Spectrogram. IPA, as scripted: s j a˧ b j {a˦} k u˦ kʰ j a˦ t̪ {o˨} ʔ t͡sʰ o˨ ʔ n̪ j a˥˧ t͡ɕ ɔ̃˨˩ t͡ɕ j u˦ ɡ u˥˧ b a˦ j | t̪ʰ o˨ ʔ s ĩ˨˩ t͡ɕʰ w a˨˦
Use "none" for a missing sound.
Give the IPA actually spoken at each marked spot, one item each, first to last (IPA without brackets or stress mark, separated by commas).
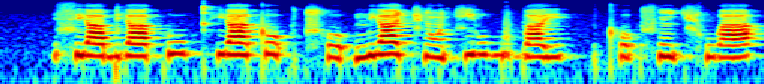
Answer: a˧, o˦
